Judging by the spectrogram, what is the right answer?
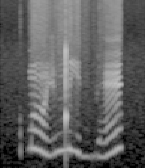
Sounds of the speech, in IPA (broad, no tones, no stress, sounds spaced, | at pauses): ɓ ɔ̃ ʒ ŋ͡ǃ i d bʱ ɛ̃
